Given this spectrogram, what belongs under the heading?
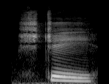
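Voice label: "stéidh", Scottish Gaelic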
